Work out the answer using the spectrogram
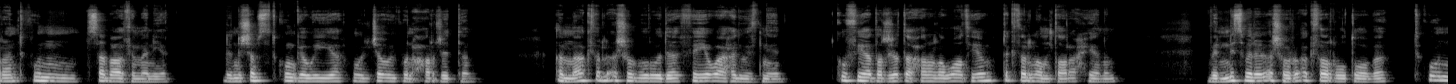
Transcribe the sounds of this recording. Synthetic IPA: ɾˤɑnt̪ḁkuːnsabʕawθamanja | lɪʔanːɪʃːamst̪ḁkuːnɡawɪjːawɪld͡ʒawːjakuːnħɑrˤːʒɪd̪ːan | ʔamːaʔakθɑɾˤɪlʔaʃhʊɾˤbʊɾuːd̪afahɪjːawaːħɪd̪wθneːn | t̪ḁkuːnfiːhad̪ɑɾˤɑd͡ʒaːt̪ˤɪħɑɾˤɑːɾˤɑwɑːt̪ˤjawt̪ɪkθɑɾˤɪlʔɑmt̪ˤɑːɾˤʔaħjaːnan | bɪnːɪsbalɪlʔaʃhʊɾˤʔakθɑɾˤɾˤʊt̪ˤuːba | t̪ḁkuːn

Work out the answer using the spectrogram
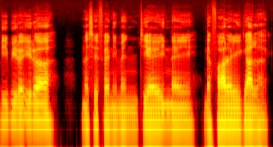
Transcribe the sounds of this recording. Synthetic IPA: bibiɾaʔiɾa | nasɛfanimaɲt͡ʃiainaidafaɾaiɡala̰k̚

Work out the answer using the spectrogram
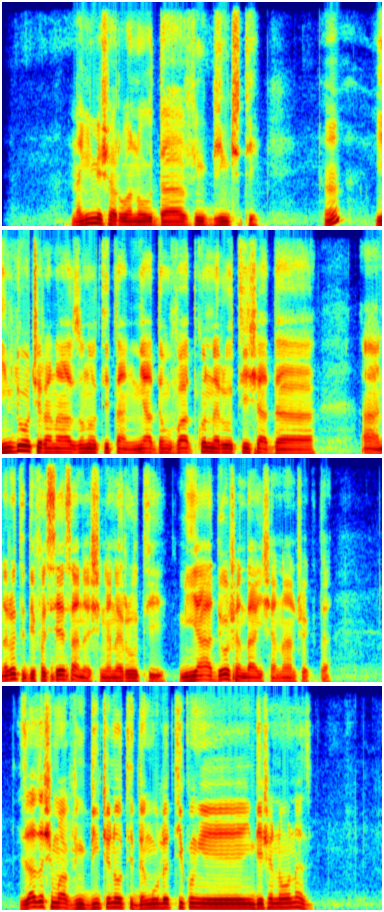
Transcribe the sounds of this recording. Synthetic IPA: naŋinimeʃaɾuanod̪aviŋibiŋiʈ͡ʂi̥t̪i | ã | iniluaʈ͡ʂiɾanaazanot̪it̪aŋiniad̪amivad̪i̥kunaɾewt̪iʃad̪a | a̰naɾewt̪id̪efasesanəʃiŋanaɾewt̪ʰimiad̪ewaʃand̪aiʃananʈ͡ʂakid̪̥a | izazaʃimaviŋibiŋiʈ͡ʂanot̪id̪aŋulət̪ikuŋeind̪eʃ̬anowanazi̥

